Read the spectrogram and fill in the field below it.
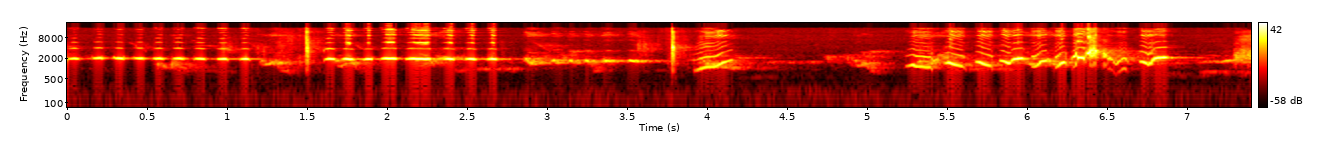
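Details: White-rumped shama singing, used to encourage silent or stressed shamas: a long series of rapid repeated whistled pulses, a held note, then a burst of fast tumbling chatter and whistles.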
